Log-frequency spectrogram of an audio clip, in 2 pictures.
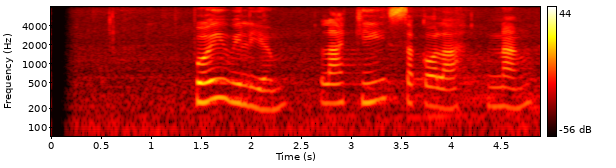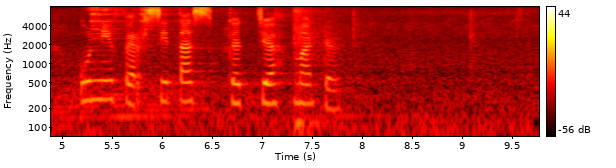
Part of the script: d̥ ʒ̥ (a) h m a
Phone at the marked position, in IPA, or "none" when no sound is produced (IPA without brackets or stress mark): a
